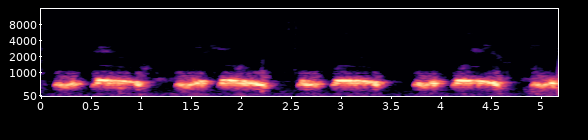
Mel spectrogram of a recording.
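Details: Calling to lure and provoke rival males, a spotted dove of the 'Thổ' voice repeats steady paired coos, short then long and rolling, roughly four pairs delivered in an even rhythm without pause.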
